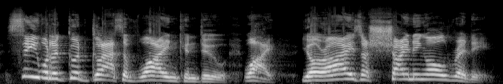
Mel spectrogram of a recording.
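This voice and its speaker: A bullying storybook king, roars and mocks in a raised, wildly swooping voice. He booms his orders impatiently and theatrically, with a tyrant's relish. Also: very animated, unhurried, sharp tone, full character voice. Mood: gloating, roaring. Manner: roaring, booming commands and forced laughter. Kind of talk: theatrical storybook character acting.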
